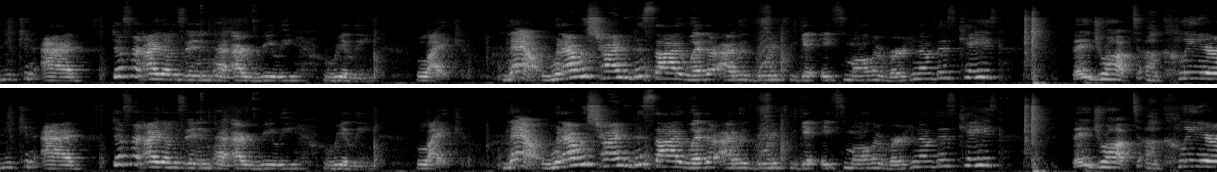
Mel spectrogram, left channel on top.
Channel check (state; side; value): normal; both; correlation 0.69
